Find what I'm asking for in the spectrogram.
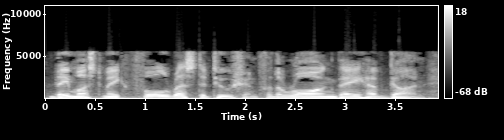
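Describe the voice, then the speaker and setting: A man voicing God in a dramatized audio Bible, giving solemn commands in a measured, authoritative way. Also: fairly low pitch, slight background noise, lightly acted. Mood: solemn, commanding. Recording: dull studio sound under music. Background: clear background music.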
